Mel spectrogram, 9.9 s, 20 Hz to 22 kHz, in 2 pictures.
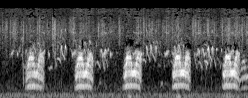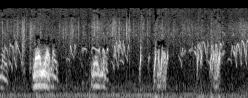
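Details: Quail recorded in September 2023, a sound used for hunting and mating: nasal, harmonic-rich calls repeated roughly once a second in a steady series, with softer chattering notes between them.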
